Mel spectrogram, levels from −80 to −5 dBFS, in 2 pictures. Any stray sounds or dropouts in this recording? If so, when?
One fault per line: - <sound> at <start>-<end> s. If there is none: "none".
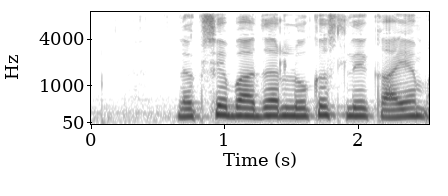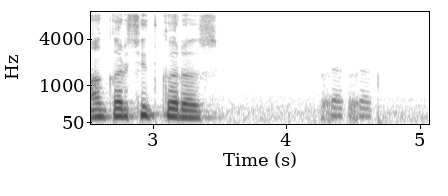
- laugh at 4.3-4.7 s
